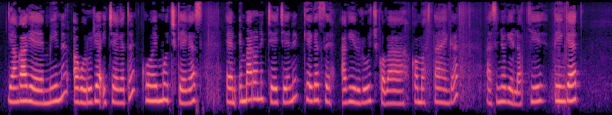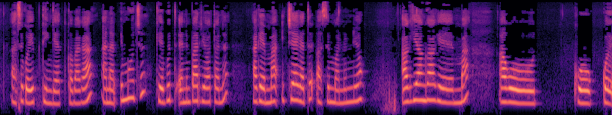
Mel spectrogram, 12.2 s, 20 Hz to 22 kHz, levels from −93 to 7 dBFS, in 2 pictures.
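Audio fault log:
throughout, audio read two samples at a time (double speed): each pair of samples is taken as one frame, so the speech runs at 2x speed and an octave higher. Unlike a pitch shift, tempo and pitch rise together.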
